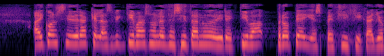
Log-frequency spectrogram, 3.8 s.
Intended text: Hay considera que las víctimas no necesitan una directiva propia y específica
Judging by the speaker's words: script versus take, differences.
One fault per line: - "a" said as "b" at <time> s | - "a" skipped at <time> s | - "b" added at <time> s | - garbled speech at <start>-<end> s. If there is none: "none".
none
